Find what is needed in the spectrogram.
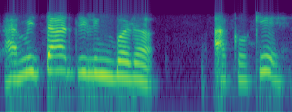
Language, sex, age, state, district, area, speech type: Nepali, female, 60+, West Bengal, Darjeeling, rural, conversation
